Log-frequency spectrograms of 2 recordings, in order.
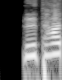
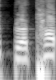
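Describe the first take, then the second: First: प्रथा said "pritha", with 'i' after pr; higher "PRI-tha" for प्रथा; wrong pronunciation. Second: प्रथा said "pratha", with short 'a'; correct pronunciation. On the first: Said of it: "प्रथा नहीं होता". (प्रथा को 'प्रिथा' बोलना) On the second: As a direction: say प्रथा as "PRA-tha". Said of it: "प्रथा होती है". (प्रथा में 'प्र' पर छोटा अ) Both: Shown as a demonstration.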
